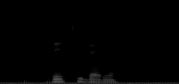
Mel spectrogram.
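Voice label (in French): "decibel", French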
